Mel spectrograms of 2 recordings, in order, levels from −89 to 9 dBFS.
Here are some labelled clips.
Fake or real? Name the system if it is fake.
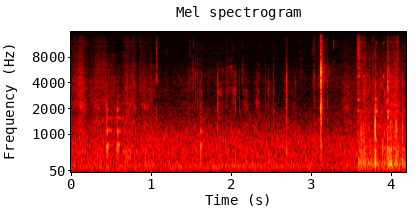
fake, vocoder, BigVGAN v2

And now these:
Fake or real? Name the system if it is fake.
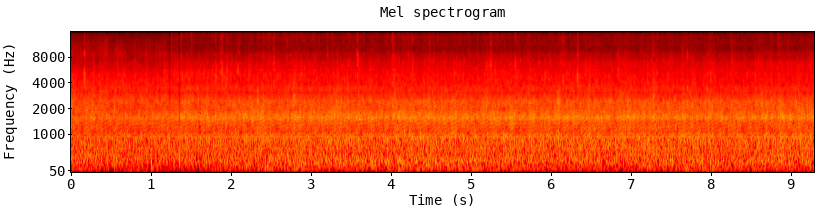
fake, vocoder, Vocos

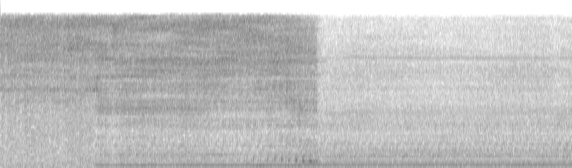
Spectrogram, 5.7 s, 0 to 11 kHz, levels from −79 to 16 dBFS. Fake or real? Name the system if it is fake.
real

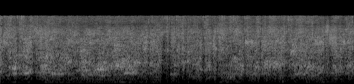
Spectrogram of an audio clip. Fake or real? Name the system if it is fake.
real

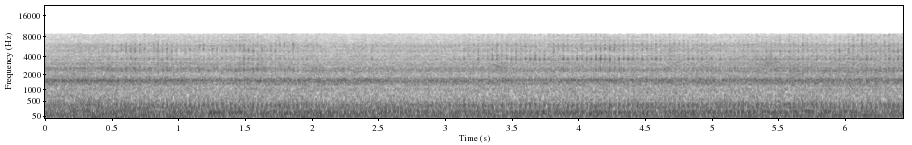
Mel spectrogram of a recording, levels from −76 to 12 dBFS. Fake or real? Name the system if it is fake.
fake, vocoder, BigVGAN v2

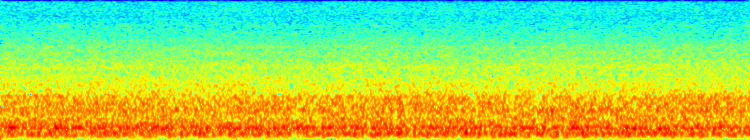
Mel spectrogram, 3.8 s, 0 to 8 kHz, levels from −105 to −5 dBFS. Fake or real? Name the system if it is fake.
real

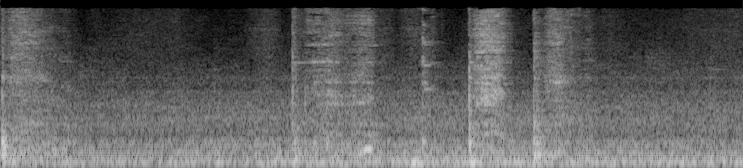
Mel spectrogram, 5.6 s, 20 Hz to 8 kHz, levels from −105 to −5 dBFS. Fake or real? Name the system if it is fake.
real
